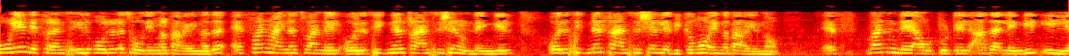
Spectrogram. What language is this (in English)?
Malayalam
